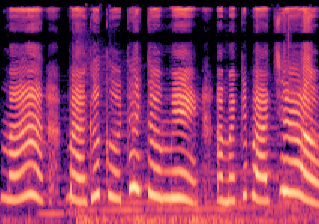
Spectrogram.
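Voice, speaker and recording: A woman's voice: very high voice, slow pace. A woman voicing a frightened, helpless little baby bird pleading in a children's cartoon. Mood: pleading, distressed. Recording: music behind the voice.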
